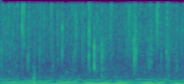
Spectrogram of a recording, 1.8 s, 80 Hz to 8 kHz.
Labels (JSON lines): {"label": "biophony, midshipman", "recorder": "SoundTrap 500"}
